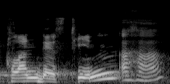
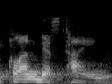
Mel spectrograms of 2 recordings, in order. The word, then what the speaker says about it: clandestine: is oh Betty that word has two acceptable or alternative pronunciations you can you know say clandestine you can also say clandestine so acceptable in standard English.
